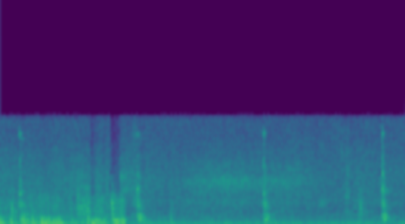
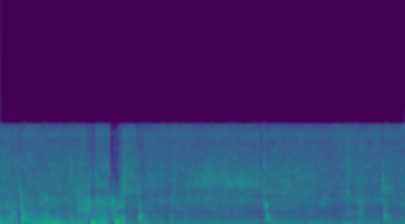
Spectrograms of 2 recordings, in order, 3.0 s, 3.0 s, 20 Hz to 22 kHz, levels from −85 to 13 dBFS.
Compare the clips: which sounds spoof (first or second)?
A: second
